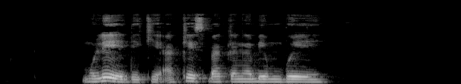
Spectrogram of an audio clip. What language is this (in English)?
Bankon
